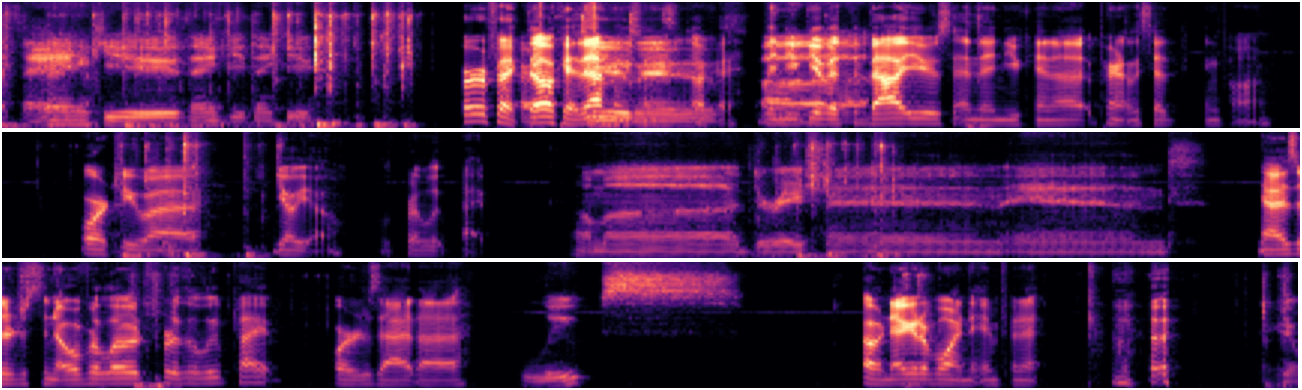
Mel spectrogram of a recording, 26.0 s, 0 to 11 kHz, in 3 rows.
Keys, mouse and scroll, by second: 11.0 BackSpace, 18.6-20.1 typing.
